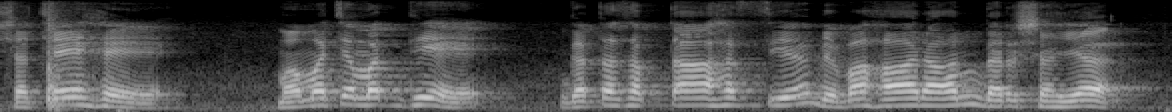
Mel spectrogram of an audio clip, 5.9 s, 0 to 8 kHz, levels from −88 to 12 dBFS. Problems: none marked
